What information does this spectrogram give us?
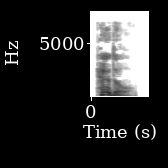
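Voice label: "heddle", British English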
